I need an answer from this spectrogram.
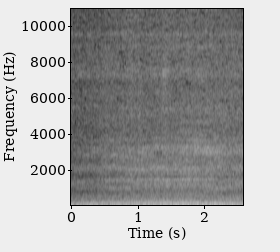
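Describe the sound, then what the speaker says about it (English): A tractor's faulty fan motor on a Kuhn ProPush 2044 spreader drones loudly and steadily with a low humming whine and rough rattling texture, close up and without talk. "The fan motor is making all kinds of fucking funky noise in my big blue tractor here."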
